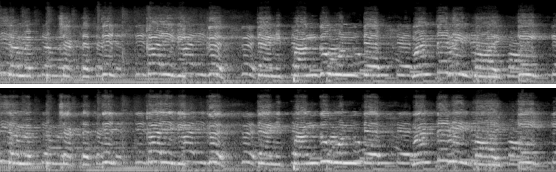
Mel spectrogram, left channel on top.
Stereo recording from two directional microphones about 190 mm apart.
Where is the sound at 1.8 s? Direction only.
35° left (ahead or behind).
